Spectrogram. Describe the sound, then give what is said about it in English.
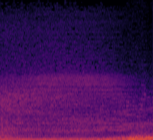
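A race car engine rumbles loudly in a steady, buzzing drone that shifts slightly near the end as the car slows and stops on pit road, with no voices. “The car stops on pit road.”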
